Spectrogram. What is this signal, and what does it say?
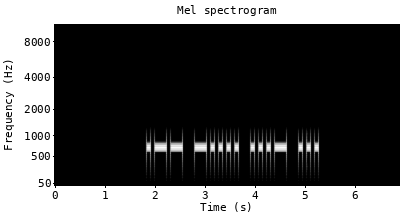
Morse code, heard as a keyed tone, about 15 wpm, 700 Hz. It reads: W6VS
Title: USA Call Signs - 4 Characters - Repeated 3x - 15wpm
